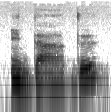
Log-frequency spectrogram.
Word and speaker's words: idade: I pronunciate letter E with a sound between letter E and Y. Nacionalidade. Idade. As you could hear, I didn't say open E letter.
